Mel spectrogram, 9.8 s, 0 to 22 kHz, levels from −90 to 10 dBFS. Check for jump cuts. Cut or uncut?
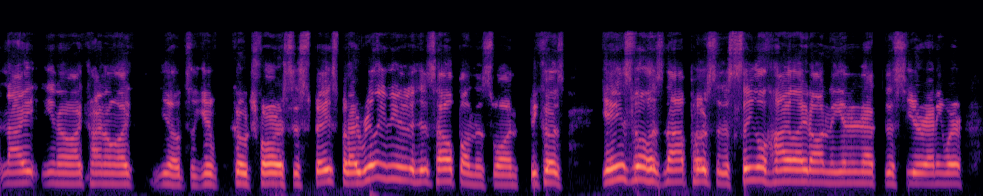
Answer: cut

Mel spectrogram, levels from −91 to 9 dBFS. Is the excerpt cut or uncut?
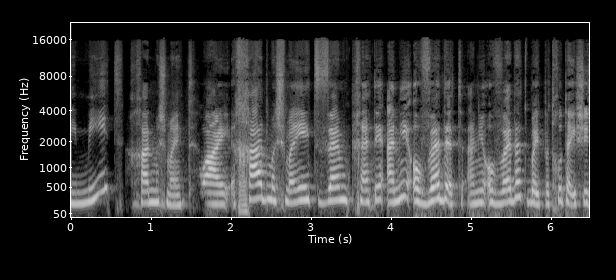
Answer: cut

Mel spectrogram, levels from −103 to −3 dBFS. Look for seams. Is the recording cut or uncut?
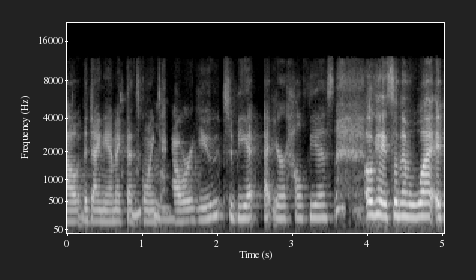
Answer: cut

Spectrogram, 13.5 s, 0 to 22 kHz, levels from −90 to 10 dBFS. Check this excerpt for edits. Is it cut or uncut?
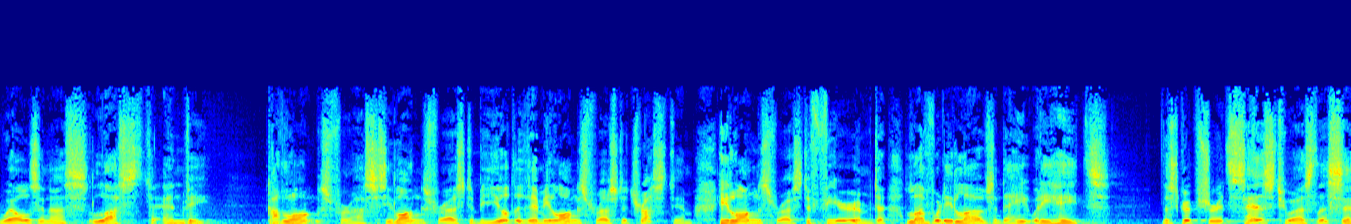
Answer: cut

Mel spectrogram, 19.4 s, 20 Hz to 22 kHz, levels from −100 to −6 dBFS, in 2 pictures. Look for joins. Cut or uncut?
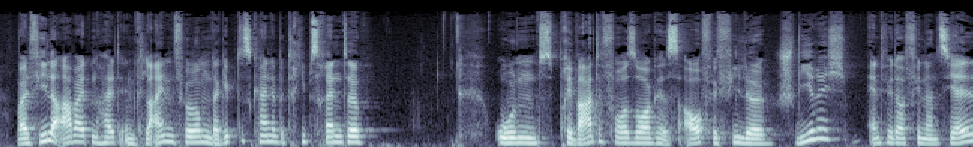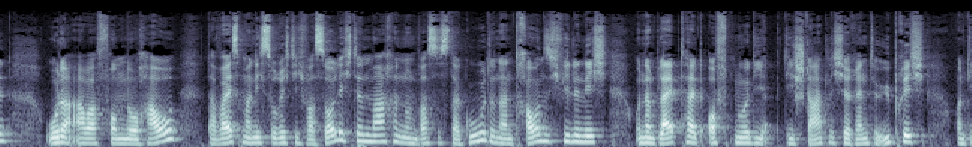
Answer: uncut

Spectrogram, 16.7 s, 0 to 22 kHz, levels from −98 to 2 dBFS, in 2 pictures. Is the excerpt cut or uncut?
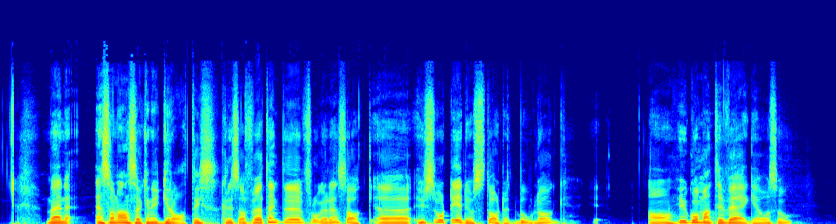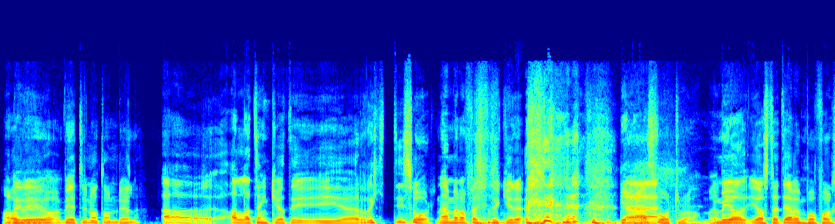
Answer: cut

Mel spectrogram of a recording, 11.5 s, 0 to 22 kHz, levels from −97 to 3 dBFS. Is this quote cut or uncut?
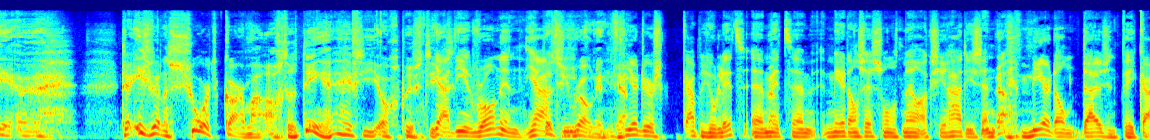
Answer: uncut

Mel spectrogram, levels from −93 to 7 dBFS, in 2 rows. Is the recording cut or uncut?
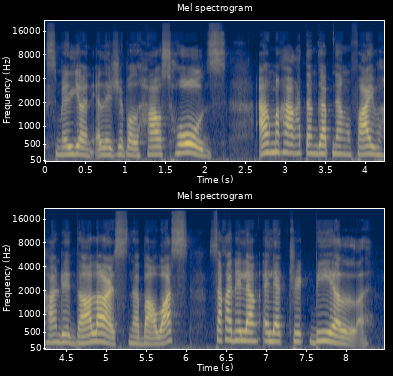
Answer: uncut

